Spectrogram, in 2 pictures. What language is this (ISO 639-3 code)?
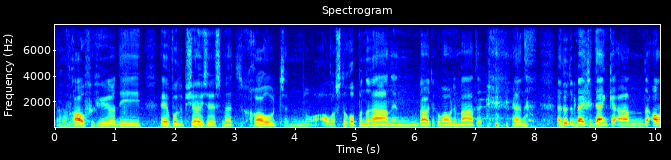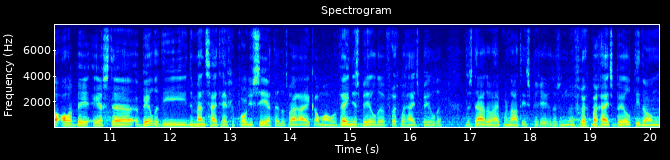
nld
